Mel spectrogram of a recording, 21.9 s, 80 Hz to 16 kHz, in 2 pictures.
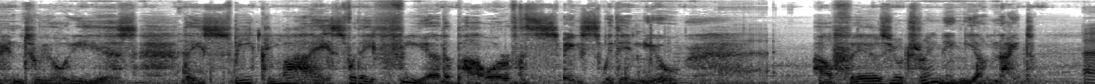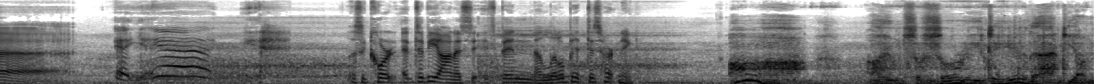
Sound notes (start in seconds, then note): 11.6 hesitant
